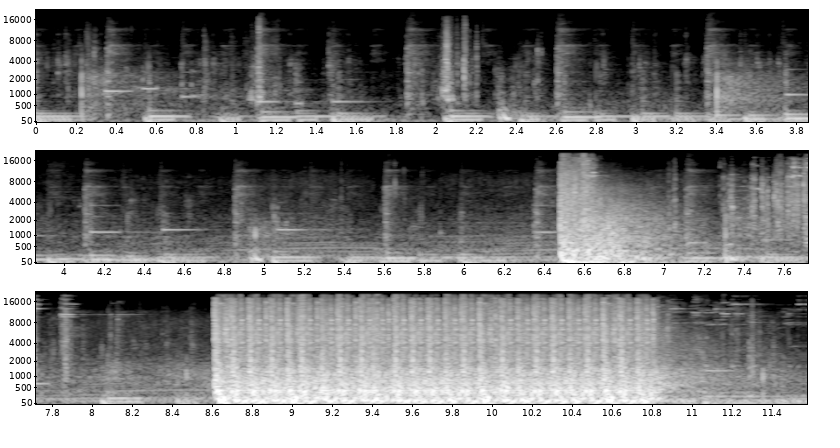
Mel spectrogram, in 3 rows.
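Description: PUBG gunfire with an M24 sniper rifle: scattered single shots and clicks, then a short burst and a long, loud sustained automatic volley that abruptly stops.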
